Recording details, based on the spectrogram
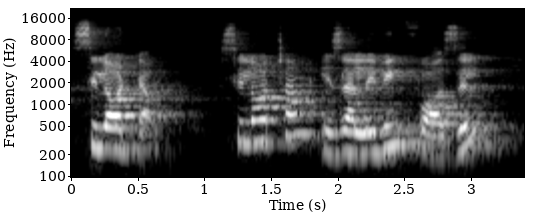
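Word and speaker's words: Psilotum: Coelotum. P silent. How to pronounce? Coelotum.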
